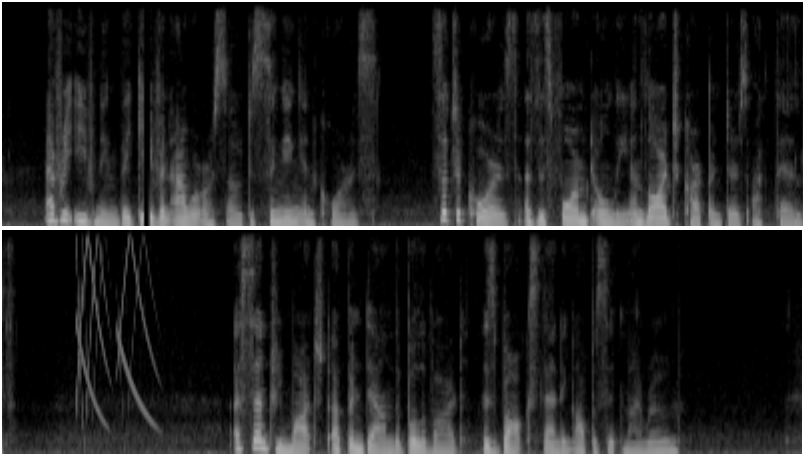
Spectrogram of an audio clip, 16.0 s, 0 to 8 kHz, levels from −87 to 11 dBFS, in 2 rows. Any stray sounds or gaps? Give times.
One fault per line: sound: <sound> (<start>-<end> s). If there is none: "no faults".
sound: dropout (1.4-1.5 s)
sound: chirp (8.7-9.6 s)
